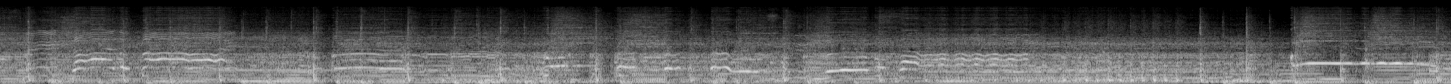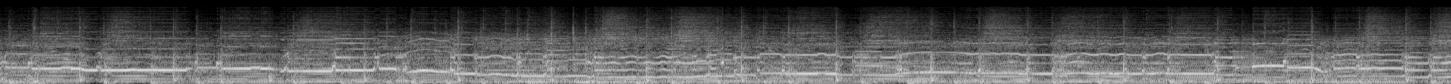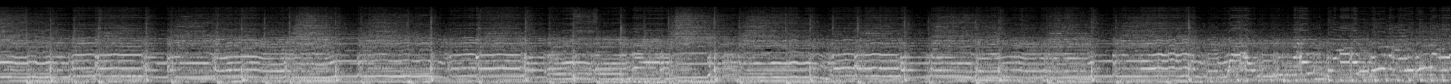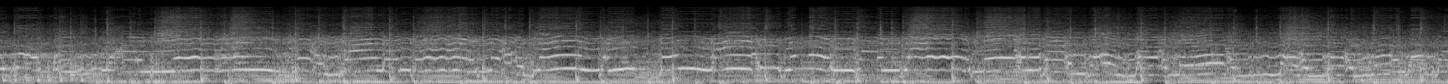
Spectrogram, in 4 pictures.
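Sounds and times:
electric guitar lead lines: 0.0s - 58.0s
live rock band playing: 0.0s - 58.0s.

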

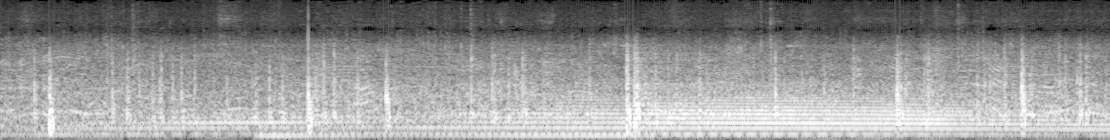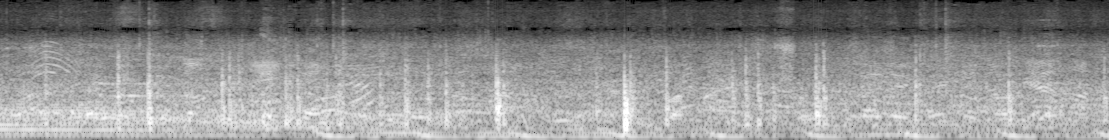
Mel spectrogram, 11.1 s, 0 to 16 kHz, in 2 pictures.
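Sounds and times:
propeller aircraft engine drone: 0.0s - 11.0s
pyrotechnic cracks and pops: 0.0s - 11.0s.

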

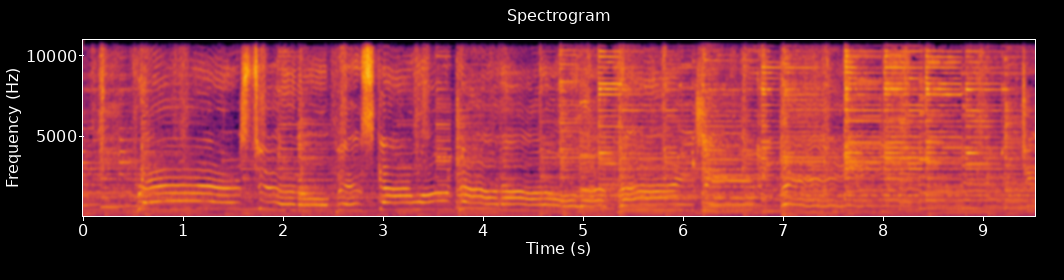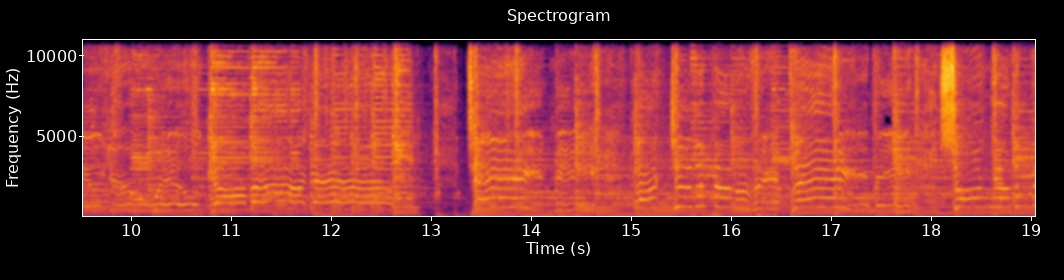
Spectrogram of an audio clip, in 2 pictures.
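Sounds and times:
keyboard: 0.0s - 19.0s
strummed acoustic guitar: 0.0s - 19.0s
woman singing with vibrato: 0.1s - 8.3s, 9.1s - 19.0s.

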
